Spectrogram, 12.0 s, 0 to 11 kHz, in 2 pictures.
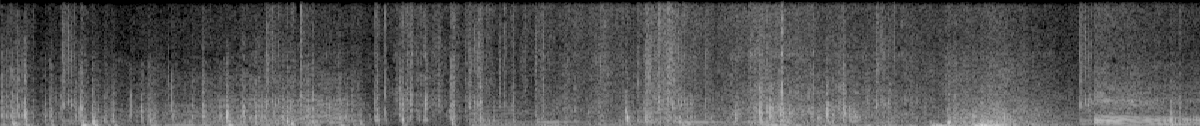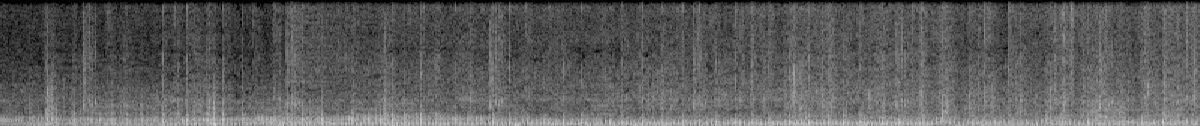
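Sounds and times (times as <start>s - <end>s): chainsaw engine running: 5.4s - 12.0s.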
